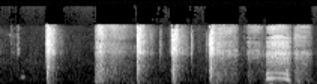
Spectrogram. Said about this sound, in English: Give up? Yes. It's a player VHS tape.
